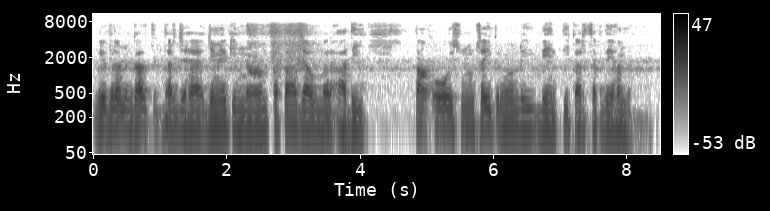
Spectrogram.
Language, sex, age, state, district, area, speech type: Punjabi, male, 30-45, Punjab, Mansa, urban, spontaneous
